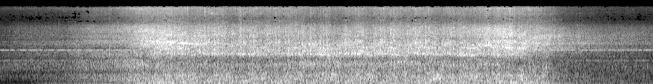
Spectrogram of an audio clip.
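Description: NS yellow-and-blue passenger train passing at speed on the rails. The rumble and rail clatter build over a few seconds, hold loud for about eight seconds while the coaches go by, then fade away.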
